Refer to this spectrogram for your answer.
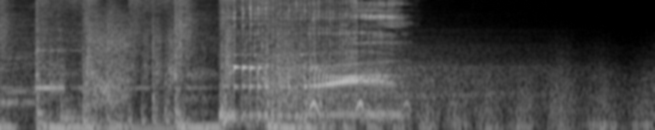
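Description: A single long, loud burp, deep, rumbling and croaking for about three seconds before trailing off into a low gurgle, with no talking.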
